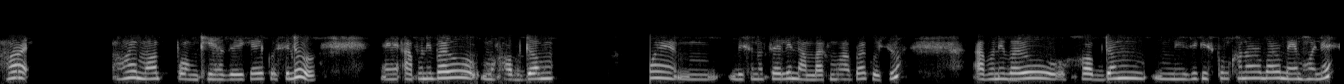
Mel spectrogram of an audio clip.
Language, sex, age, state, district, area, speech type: Assamese, female, 18-30, Assam, Biswanath, rural, conversation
